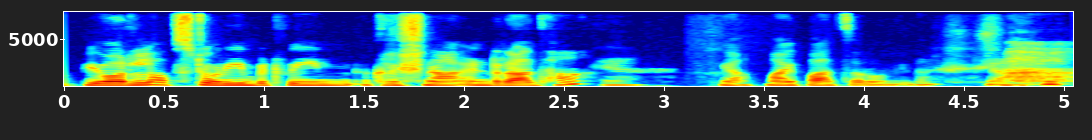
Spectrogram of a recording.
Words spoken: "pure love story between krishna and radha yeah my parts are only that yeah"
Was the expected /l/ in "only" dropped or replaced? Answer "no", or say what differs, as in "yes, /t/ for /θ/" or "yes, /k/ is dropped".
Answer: yes, /l/ is dropped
